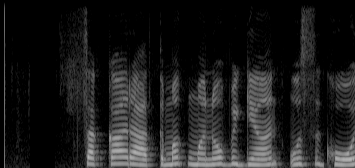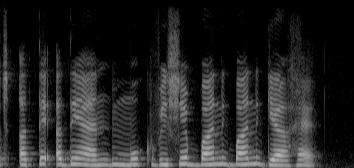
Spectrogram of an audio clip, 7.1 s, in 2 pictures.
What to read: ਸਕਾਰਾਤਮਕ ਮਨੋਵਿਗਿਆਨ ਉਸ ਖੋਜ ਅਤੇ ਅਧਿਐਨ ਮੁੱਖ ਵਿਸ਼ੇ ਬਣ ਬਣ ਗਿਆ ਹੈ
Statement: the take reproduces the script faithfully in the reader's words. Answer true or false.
true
